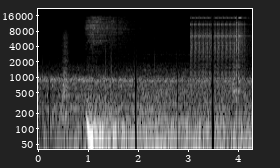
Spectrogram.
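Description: Coins jingle as a payment is made.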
